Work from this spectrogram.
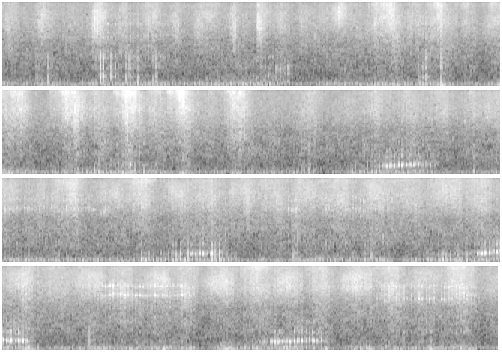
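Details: Purring cat being scratched with fake nails, deep steady rumble throughout with breathy swells every few seconds, mixed with scratching strokes.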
